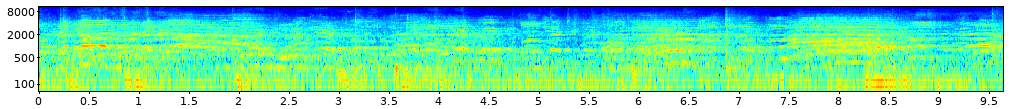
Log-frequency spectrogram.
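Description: Young players call out to each other in an echoing hall.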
